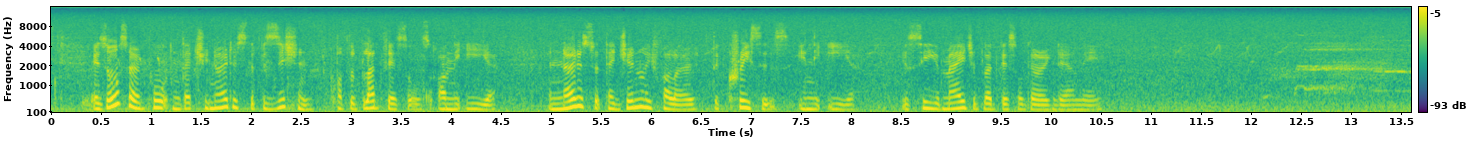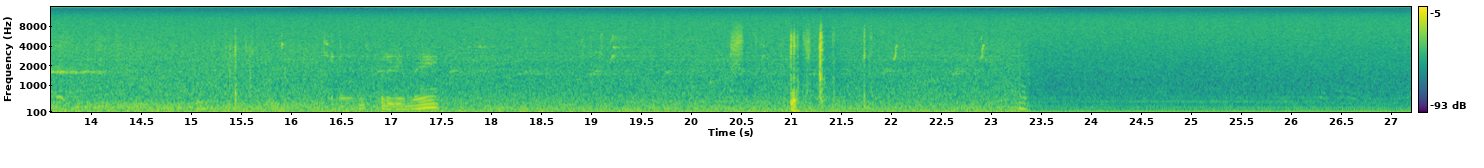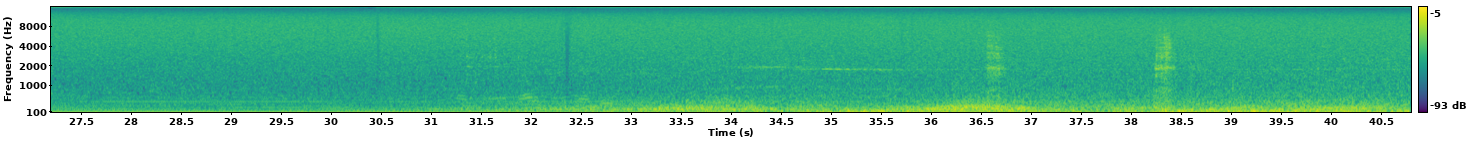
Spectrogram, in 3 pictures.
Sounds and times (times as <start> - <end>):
Speech: 0.3 - 10.5, 16.4 - 17.5.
